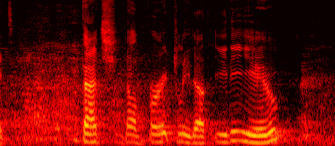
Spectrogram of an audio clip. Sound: audience laughing

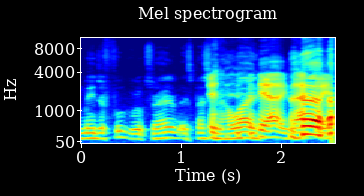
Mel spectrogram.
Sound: laughs

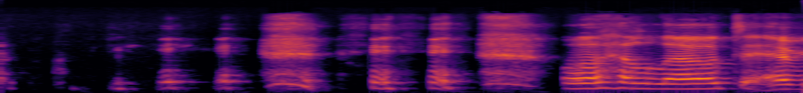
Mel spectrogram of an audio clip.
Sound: laughing

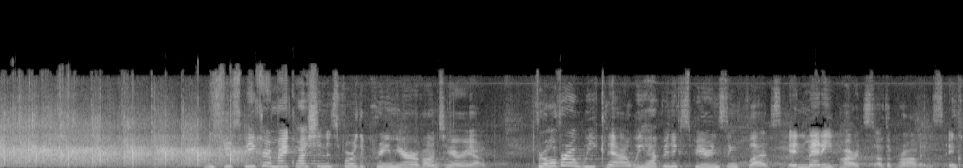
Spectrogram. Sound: applause

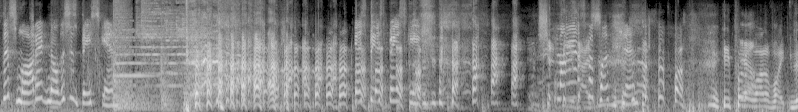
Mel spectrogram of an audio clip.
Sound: metal pipe falling noise

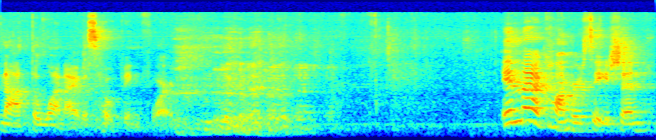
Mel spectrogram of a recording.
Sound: laugh

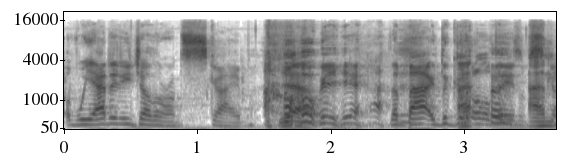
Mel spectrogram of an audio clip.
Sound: laughing

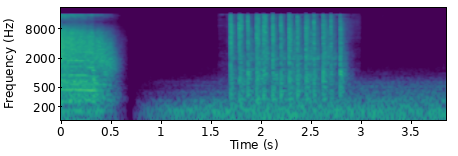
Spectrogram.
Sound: typing

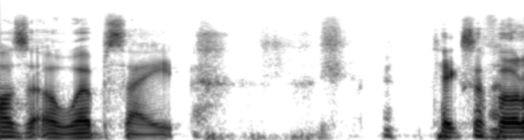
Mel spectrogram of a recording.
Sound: group laughing

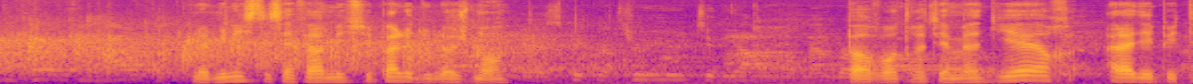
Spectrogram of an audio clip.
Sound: applause

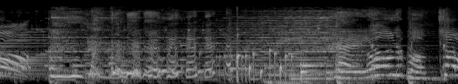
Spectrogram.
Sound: Olobobs laugh

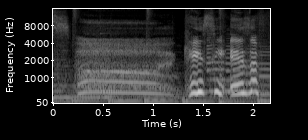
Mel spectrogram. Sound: gasps

